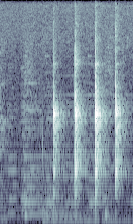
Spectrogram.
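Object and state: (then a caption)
Marble cutting board. Five sharp taps on a new marble cutting board, each a short, hard knock with a bright ringing tone that fades almost instantly. A faint low hum sits underneath.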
